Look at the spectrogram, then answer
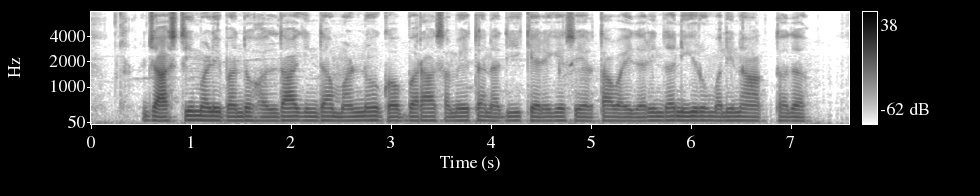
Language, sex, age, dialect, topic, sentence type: Kannada, male, 18-24, Northeastern, agriculture, statement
